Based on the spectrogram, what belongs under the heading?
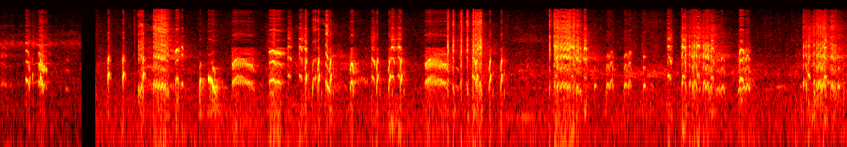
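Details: Waterhen calls used as a lure for night bird trapping: dense bursts of harsh, clucking notes with bright overtones, tumbling irregularly and rising in loud clusters, with short pauses between.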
